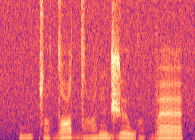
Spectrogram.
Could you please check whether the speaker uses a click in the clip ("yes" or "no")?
no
